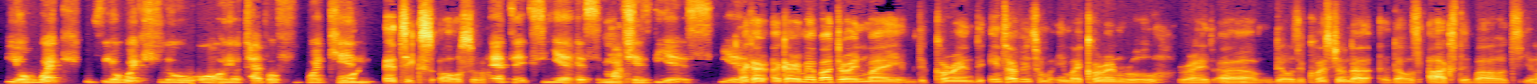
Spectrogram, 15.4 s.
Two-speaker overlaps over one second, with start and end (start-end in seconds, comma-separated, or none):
none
